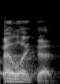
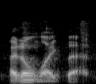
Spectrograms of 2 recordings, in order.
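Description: First: Preacher jokes about the verse, laughing; laughing approval. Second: Preacher corrects himself, dry and low; corrected disapproval. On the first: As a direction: say it amused, as if pleased. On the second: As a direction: take it back soberly. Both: Shown as a demonstration. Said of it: "Or should I say".

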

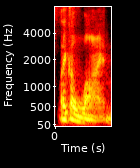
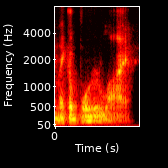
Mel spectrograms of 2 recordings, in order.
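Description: First: Said in the usual way. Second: "like a border line" breathed in a soft whisper, no voice; whispered aside. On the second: Real, not acted. Repeated phrase, voice drops away.

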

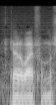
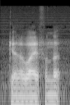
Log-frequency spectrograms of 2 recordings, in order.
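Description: Both takes have the same delivery.

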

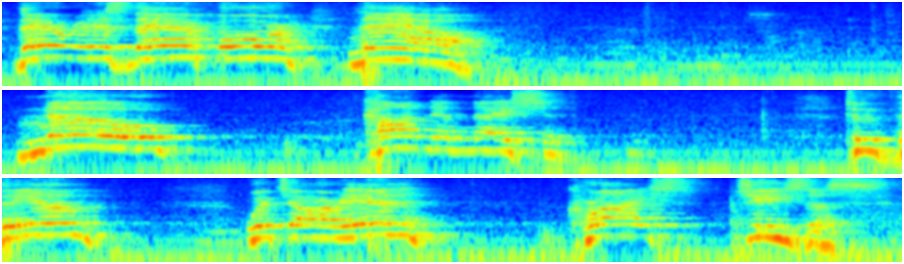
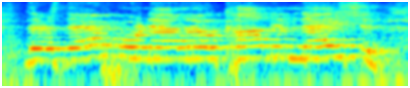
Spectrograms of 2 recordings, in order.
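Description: First: Each phrase set apart by long pauses; slow emphatic reading. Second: Said in the usual way. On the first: Shown as a demonstration. Preacher slowing down to drive the verse home. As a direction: drag it out, word by word. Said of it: "slow emphatic scripture reading". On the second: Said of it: "repeated at normal pace".

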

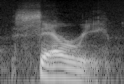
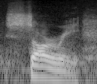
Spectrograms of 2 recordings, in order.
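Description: First: "Sorry." with the vowel of scary, SAIR-ee; an American showing how "Sorry." should sound, like SAIR-ee. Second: 'Sorry.' with the Canadian 'sore' vowel, like SORE-ee; 'Sorry.' said as SORE-ee, Canadian style; an American mimicking the Canadian 'Sorry.' as SORE-ee; Canadian sorry. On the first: Retold or imitated. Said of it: "Kind of like scary". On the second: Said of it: "All you Canadians say".

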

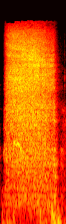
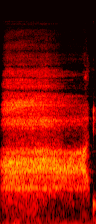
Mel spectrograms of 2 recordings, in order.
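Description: First: Quick, forceful burst of air blown out; fast breath. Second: Long, soft, lazy exhale; slow breath. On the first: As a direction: blow out a short, fast stream of air. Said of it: "this is what fast air sounds like". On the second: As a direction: let the air drift out slowly and gently. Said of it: "This is what slow air sounds like". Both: Shown as a demonstration.

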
